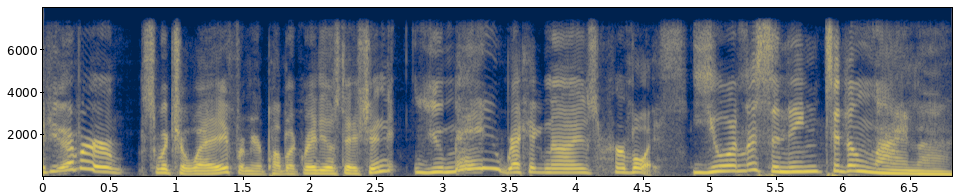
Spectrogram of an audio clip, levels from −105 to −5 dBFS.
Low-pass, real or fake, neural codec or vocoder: 7.2 kHz; fake; codec, 44.1 kHz, 7.8 kbps, Pupu-Codec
